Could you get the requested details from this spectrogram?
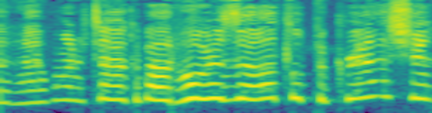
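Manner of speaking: very high, squeaky put-on voice. Speaker recounts forum posters repeating a request for 33 pages: imitating in a high-pitched voice. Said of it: "Sorry, high-pitched voice".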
